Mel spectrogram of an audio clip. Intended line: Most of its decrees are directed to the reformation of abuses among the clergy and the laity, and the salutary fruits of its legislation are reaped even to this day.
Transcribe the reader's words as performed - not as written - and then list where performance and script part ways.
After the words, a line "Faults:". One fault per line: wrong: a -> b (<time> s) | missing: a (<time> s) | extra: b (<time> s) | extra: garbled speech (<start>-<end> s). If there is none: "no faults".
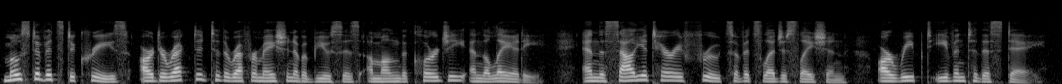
Most of its decrees are directed to the reformation of abuses among the clergy and the laity, and the salutary fruits of its legislation are reaped even to this day.
Faults:
no faults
